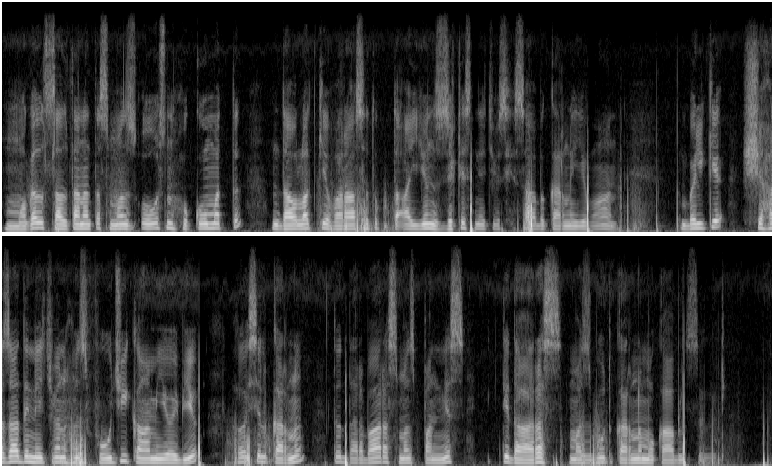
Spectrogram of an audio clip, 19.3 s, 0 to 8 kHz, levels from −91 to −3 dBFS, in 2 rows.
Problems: constant background noise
